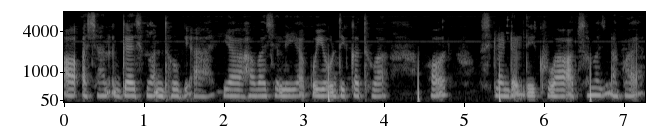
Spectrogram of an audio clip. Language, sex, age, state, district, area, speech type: Hindi, female, 18-30, Uttar Pradesh, Ghazipur, urban, spontaneous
